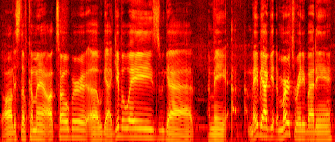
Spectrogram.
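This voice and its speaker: Male interviewer, average pitch, relaxed slangy conversational delivery, faint music bed. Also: moderate pace. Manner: laid-back, slangy. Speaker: interviewer, host. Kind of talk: casual chat.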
